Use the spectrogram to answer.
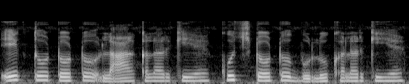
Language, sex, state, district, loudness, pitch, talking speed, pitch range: Hindi, male, Jharkhand, Ranchi, -18 LUFS, 170 Hz, 190 wpm, 160-175 Hz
